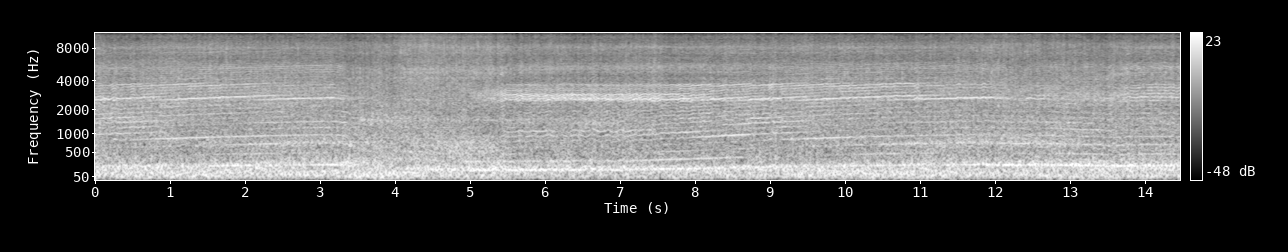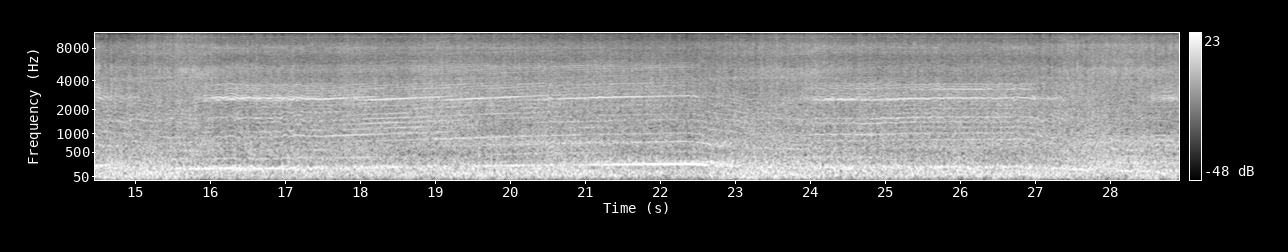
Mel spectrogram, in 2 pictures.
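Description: IAME KA100 single-speed two-stroke kart engine heard onboard at racing speed. It climbs slowly in pitch along the straights and drops sharply each time the driver lifts and brakes for a corner, several times over.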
